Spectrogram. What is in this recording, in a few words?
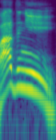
Take cover, voices, pl; hedgewars; Default pl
